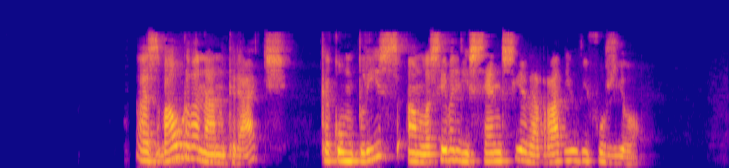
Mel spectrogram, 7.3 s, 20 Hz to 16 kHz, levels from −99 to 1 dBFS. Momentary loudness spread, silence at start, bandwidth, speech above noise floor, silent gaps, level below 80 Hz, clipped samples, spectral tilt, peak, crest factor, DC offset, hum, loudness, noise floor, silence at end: 10 LU; 1.35 s; 7.8 kHz; 70 dB; none; -62 dBFS; under 0.1%; -4.5 dB/octave; -2 dBFS; 18 dB; under 0.1%; none; -18 LUFS; -88 dBFS; 0.9 s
